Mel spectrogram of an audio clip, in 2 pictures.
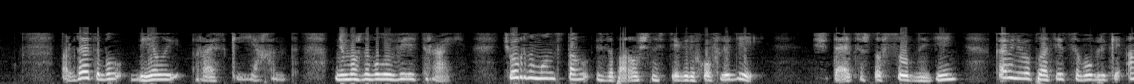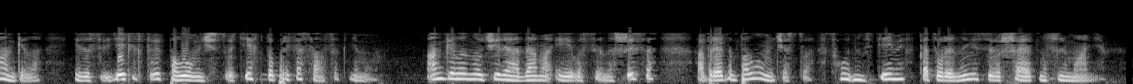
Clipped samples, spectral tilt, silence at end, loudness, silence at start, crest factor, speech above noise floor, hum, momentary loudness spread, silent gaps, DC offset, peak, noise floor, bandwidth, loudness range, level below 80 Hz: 0.9%; -9 dB/octave; 0.3 s; -12 LUFS; 0.35 s; 12 dB; 26 dB; none; 13 LU; none; under 0.1%; 0 dBFS; -37 dBFS; 6 kHz; 2 LU; -42 dBFS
